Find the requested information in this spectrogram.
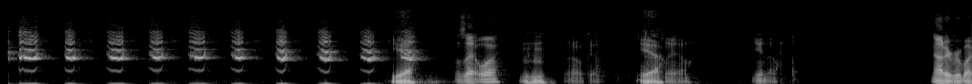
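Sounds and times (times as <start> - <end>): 
person imitating a turkey gobble to call birds: 0.1 - 4.3
speech: 3.9 - 8.0, 9.3 - 9.7.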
